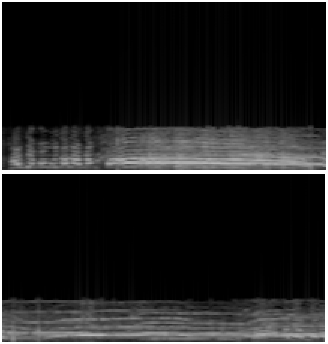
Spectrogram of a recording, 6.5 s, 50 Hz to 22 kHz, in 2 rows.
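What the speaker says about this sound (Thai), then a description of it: "ขอเสียงปรบมือต้อนรับน้องป" Studio audience at a Thai reality singing competition (AF8, Academy Fantasia) cheering and shouting loudly as a contestant is welcomed, a dense, sustained roar of excited voices with high-pitched screams that stays strong throughout.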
